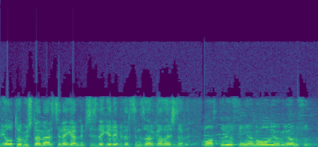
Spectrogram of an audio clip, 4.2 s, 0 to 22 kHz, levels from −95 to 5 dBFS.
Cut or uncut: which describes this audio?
cut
